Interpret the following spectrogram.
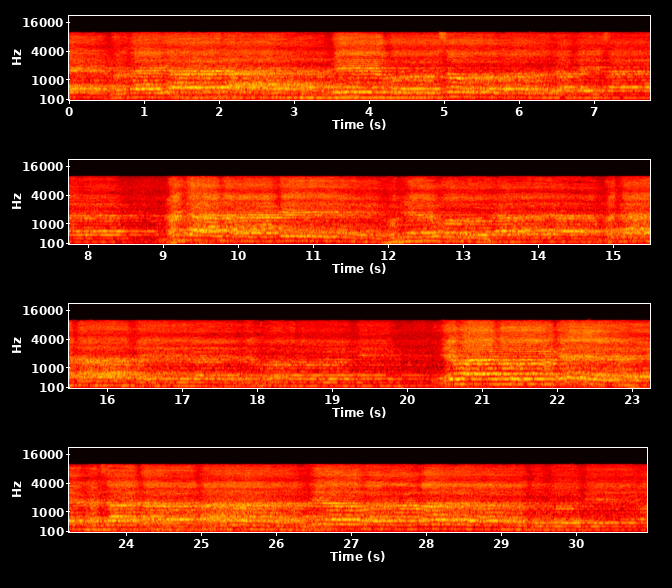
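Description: Men's voices chanting Mouride Islamic devotional verse together into microphones over a PA, in long melodic phrases. The chant breaks off briefly and comes back in louder about nine seconds in and again about twenty seconds in.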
